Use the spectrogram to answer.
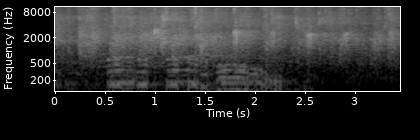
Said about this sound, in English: I didn't ask you to clap, but if you're going to clap, you better clap with passion.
